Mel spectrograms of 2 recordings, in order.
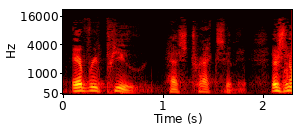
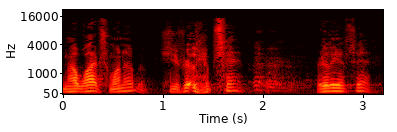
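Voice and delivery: softly voiced tale-bearer; confiding gossip; 8 dB quieter than usual. Church member telling preacher about his wife, hushed confiding. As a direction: pass it on quietly, as a confidence.

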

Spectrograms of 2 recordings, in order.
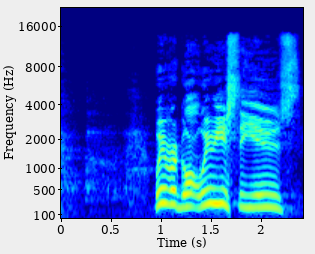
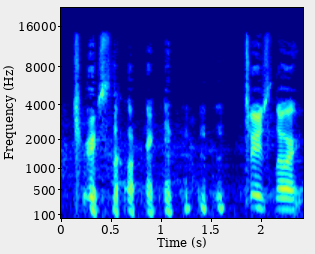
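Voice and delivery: laughing; 9 dB quieter than usual. Real, not acted. Wheezing with laughter after punchline.

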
